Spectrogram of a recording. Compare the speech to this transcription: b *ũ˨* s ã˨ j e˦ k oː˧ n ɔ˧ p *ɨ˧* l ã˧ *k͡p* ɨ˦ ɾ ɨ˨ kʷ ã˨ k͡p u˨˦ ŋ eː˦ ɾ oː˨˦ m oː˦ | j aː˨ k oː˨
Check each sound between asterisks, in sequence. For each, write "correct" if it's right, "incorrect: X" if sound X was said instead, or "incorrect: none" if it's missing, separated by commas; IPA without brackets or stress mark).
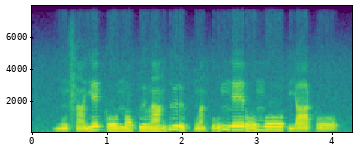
correct, correct, incorrect: ɡ͡b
